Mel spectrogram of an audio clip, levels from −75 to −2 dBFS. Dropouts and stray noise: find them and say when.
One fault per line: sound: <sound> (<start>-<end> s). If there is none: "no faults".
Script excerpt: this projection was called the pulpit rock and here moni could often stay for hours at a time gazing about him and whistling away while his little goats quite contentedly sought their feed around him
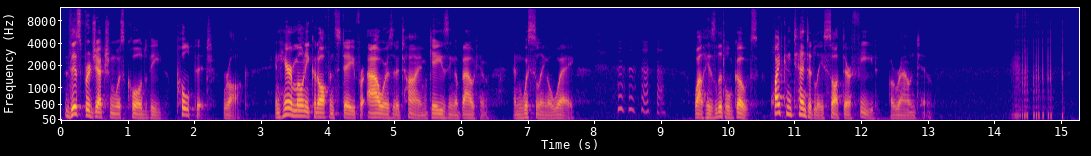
sound: laugh (8.0-9.1 s)
sound: squeak (14.2-15.1 s)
